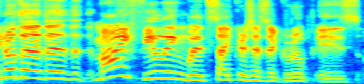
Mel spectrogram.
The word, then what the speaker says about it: xikers: So apparently it's not xikers. Apparently it's xikers with an S. Is the way you're supposed to pronounce this group based on the Korean.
